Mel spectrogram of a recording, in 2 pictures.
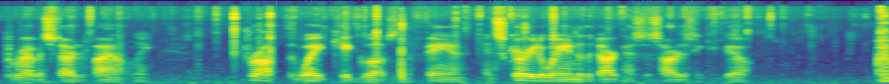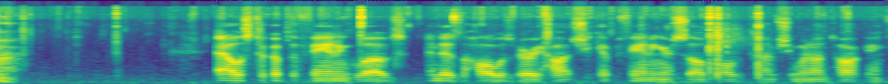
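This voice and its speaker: Low-voiced man reading a storybook, noisy recording. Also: flat delivery, fairly quick. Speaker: podcast host reading a bedtime story. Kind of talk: storybook narration. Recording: noisy home podcast recording.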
